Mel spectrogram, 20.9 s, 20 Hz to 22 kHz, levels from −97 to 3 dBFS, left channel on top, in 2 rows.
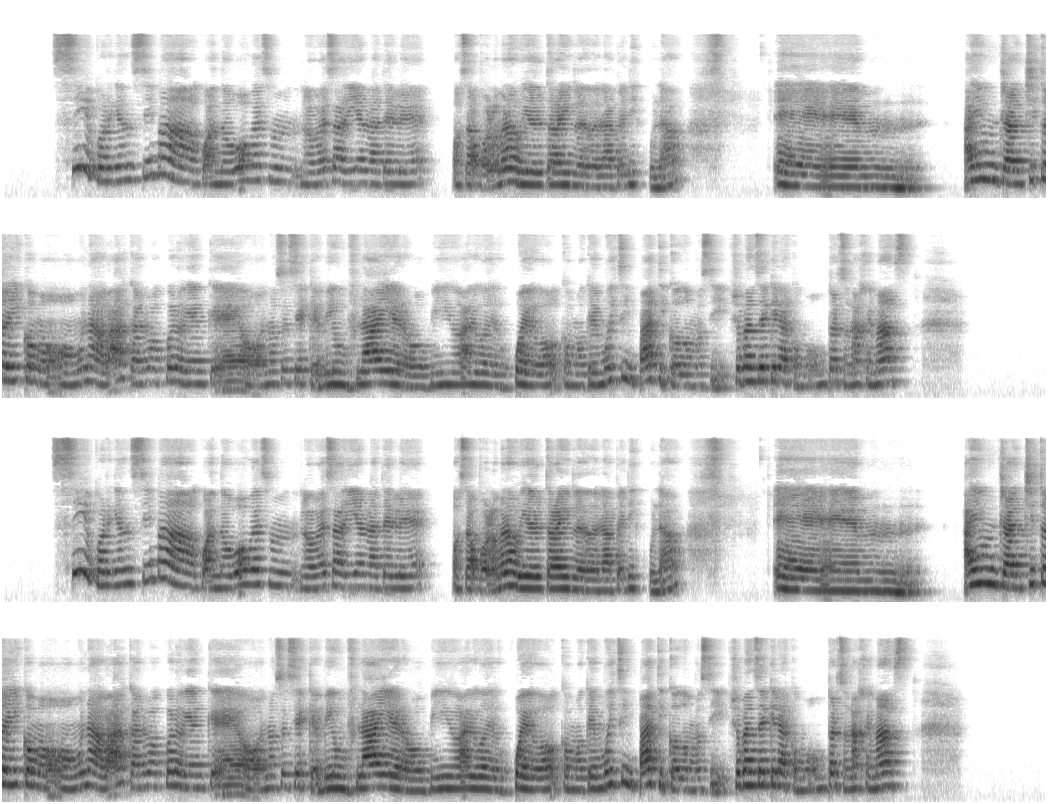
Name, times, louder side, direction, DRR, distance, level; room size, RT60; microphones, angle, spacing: voice 1, 0.6-4.2 4.5-7.2 7.7-9.2 9.6-19.9, right 4 dB, 65° right, 0.4 m, -25 dB
4.0 x 2.6 x 2.5 m
head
